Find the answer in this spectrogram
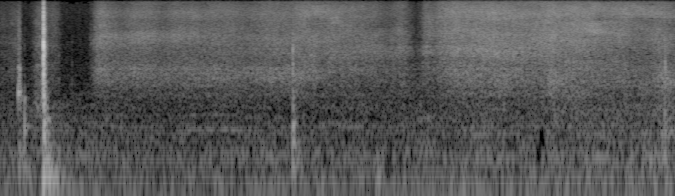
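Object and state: Leather car armrest.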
